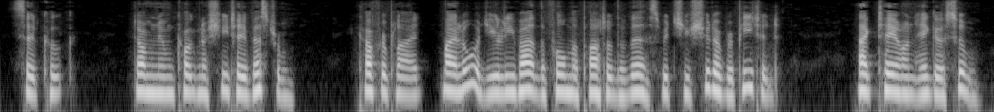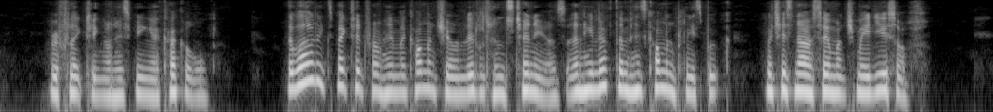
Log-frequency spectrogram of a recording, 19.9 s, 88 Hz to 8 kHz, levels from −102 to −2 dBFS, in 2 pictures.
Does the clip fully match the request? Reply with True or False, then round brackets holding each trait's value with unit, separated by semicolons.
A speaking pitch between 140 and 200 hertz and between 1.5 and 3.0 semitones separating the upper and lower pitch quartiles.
True (190 Hz; 2.5 semitones)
